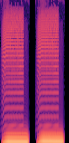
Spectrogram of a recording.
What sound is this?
Artificial and clean cell vibrator sound. Made with Audacity.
